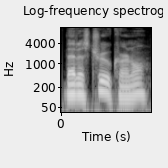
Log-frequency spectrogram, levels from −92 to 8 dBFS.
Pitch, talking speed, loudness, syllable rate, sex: 115 Hz, 265 wpm, -16 LUFS, 7.6 syllables/s, male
